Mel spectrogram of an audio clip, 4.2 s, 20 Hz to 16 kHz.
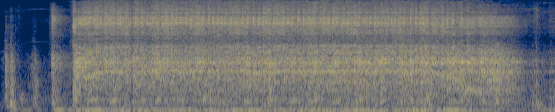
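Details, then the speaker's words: Ford Ranger engine cranked with spark plugs removed, no compression (compression read about 120): starter spins engine with an even whirring churn at a modest, not especially brisk rate; owner suspects a bad starter. "turns it over pretty good that way. Although it doesn't seem impressively fast. So maybe the starter's just bad."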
